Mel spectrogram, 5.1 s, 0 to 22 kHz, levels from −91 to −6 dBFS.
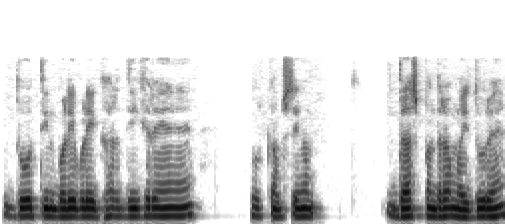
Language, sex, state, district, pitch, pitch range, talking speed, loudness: Hindi, male, Bihar, Supaul, 145 Hz, 140-150 Hz, 165 wpm, -15 LUFS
